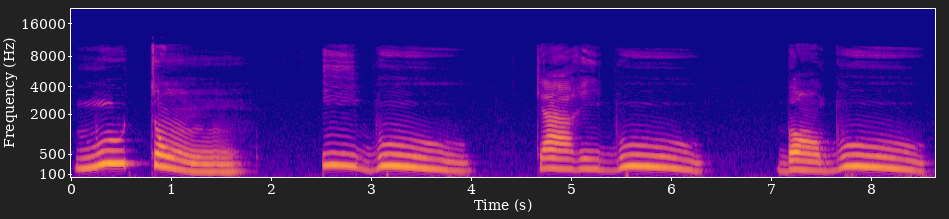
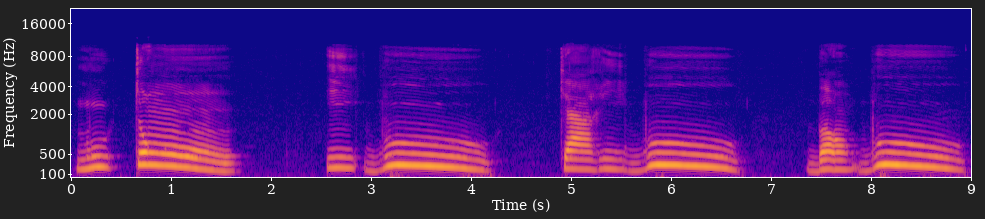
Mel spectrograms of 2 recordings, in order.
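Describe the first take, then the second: First: Each word stretched long, "Mouton", "hibou", "caribou", "bambou" with the final sound held; drawn-out word list. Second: "Mouton", "hibou", "caribou", "bambou" said louder, the final "on" and "ou" pushed out and held; louder repeat, endings stressed. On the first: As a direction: read the words slowly so the endings can be heard. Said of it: "on va faire le premier ensemble". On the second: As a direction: say it again louder and lean on each word's last sound. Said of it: "Je redis les mots". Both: Shown as a demonstration.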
